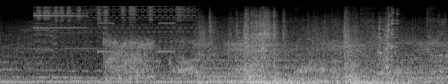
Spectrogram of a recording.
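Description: Electronic interface chirps and beeps from the robot control console, then the servos and hydraulics of the large bipedal MOOSE combat robot powering up, with whirring and several heavy metallic clanks, over a steady low hum.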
